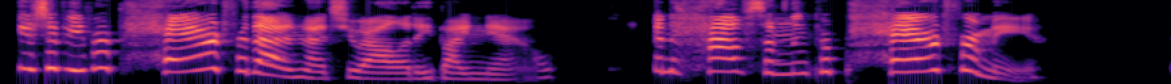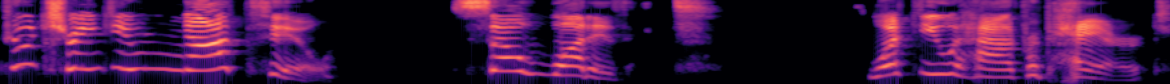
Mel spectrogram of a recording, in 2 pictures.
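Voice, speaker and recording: A woman's voice: very high-pitched, no room sound, studio quality, exaggerated voice. A woman voicing a haughty, centuries-old tsundere vampire noble in an ASMR roleplay, with theatrical, formal and condescending phrasing. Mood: indignant.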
